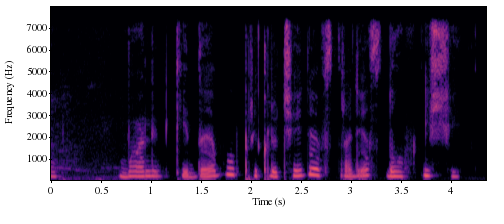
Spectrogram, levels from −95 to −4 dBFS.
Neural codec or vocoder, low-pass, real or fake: none; 7.2 kHz; real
